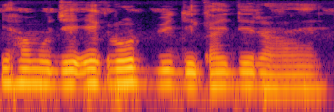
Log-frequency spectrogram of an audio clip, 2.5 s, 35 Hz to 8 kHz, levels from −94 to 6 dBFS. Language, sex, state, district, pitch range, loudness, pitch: Hindi, male, Arunachal Pradesh, Lower Dibang Valley, 120-140 Hz, -16 LUFS, 130 Hz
